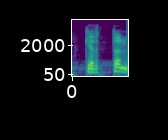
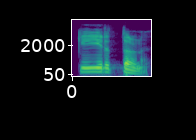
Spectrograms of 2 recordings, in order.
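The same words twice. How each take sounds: First: ਕੀਰਤਨ squeezed to a quick "kirtan"; wrong short vowel. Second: ਕੀਰਤਨ with a long "ee", higher pitched; correct long vowel. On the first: Teacher shows congregation's misreading, ਕੀਰਤਨ as short "kirtan". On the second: Teacher models the right reading, ਕੀਰਤਨ with long "ee". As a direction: stretch the first vowel of ਕੀਰਤਨ, "keeratan". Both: Shown as a demonstration. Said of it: "ਇਹਨੂੰ ਕੀਰਤਨ ਨਹੀਂ ਪੜ੍ਹਨਾ".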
